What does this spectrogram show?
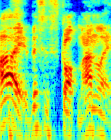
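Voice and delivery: bad, naff put-on Scottish accent. Player in a capsule introducing himself, Scott Manley impression. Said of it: "my Scottish accent's pretty naff".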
